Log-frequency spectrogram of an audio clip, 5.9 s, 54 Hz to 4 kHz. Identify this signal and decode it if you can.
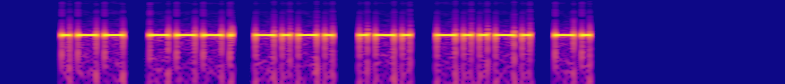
Morse code, heard as a keyed tone, about 20 wpm, 660 Hz. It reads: WOCR/N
